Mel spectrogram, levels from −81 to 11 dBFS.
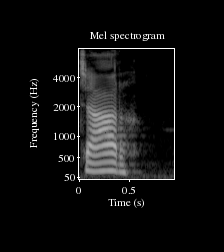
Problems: background sounds at intervals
